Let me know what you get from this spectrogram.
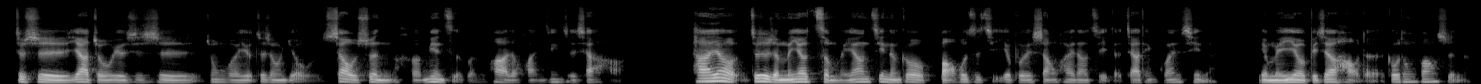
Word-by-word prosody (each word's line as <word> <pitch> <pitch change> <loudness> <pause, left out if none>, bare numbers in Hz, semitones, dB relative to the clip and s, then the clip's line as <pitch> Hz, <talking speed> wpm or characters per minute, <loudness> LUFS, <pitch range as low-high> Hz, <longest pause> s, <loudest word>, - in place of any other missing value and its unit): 就 125 - +1
是 105 -5 +4
亚 115 +1 +5
洲， 100 0 -2
尤 95 -1 -1
其 100 +1 -8
是 100 -2 -4
中 110 -1 -11
国 100 -1 -7
有 100 0 -3
这 110 - -8
种 100 -2 -4
有 100 - -9
孝 125 -6 +2
顺 100 -2 -1
和 100 -1 -11
面 115 0 0
子 - - -8
文 - - -18
化 110 -1 0
的 95 0 -7
环 95 -1 -12
境 115 +1 -13
之 95 - -13
下 100 - -2
哈， - - -17 0.7
他 140 +1 +6
要 150 -6 +7
就 140 - +1
是 135 -2 +8
人 110 -2 +6
们 105 +2 +6
要 125 +1 +5
怎 125 +1 +1
么 95 0 -5
样 120 +3 -1
既 130 +3 -3
能 105 -3 0
够 110 -2 0
保 - - +2
护 110 - -3
自 105 0 -7
己， 100 +1 -6
又 110 - -4
不 - - -8
会 100 - -2
伤 100 0 -3
害 105 0 -8
到 100 -1 -6
自 100 - -12
己 - - -23
的 - - -17
家 105 - -2
庭 105 +1 -15
关 105 0 -9
系 110 -1 -2
呢？ - - -12 0.5
有 100 - +1
没 95 +2 +6
有 105 -3 +5
比 100 0 -2
较 115 +2 +3
好 110 - -1
的 - - -11
沟 110 - -1
通 120 +1 -7
方 125 +1 -4
式 125 - -7
呢？ 65 - -19
105 Hz, 280 characters per minute, -25 LUFS, 100-115 Hz, 0.7 s, 是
